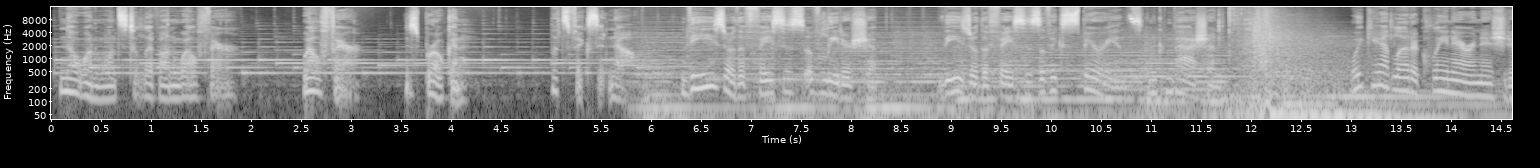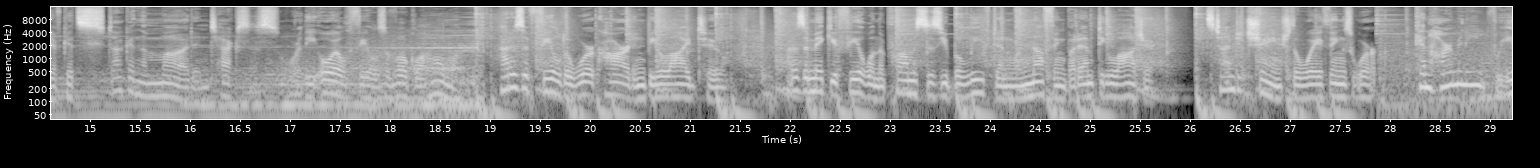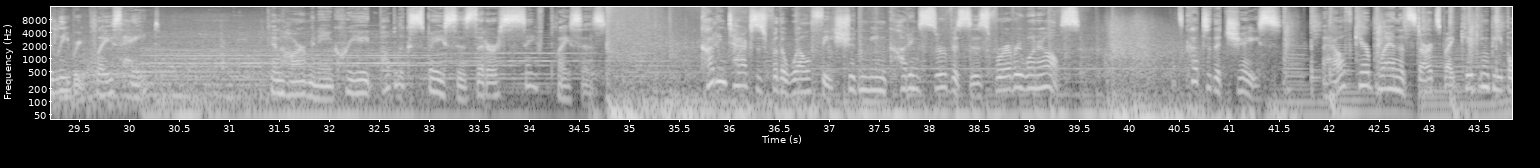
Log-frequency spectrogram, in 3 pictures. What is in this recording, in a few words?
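political voice over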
